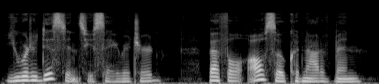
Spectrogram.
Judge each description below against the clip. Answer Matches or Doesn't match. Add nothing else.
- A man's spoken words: Doesn't match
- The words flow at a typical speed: Doesn't match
